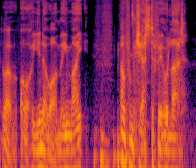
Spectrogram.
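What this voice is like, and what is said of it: Gruff put-on Derbyshire accent. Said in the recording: “What accent is that exactly? ... That's way more gruff than I've ever sounded in my life.”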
